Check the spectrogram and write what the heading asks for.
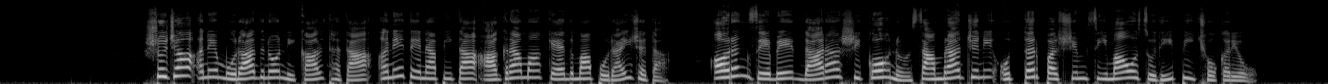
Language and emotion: Gujarati, neutral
